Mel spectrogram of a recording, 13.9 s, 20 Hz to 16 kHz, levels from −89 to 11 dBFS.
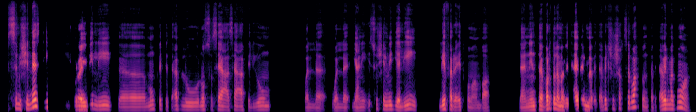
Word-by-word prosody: بس - - -2
مش 145 -2 -1
الناس 205 +10 +11
دي 190 - -6 0.5
قريبين 115 +1 +5
ليك 125 -1 -2 0.6
ممكن 130 +5 -9
تتقابلوا 115 -2 -6
نص 120 +1 -6
ساعة، 115 -4 0
ساعة 110 +1 -4
في 100 - -19
اليوم، 115 +4 -7 0.7
والّا 90 -1 -12
والّا 95 -1 -8
يعني 95 +2 -6
السوشيال 140 -3 -6
ميديا 125 -4 +1
ليه 125 +3 -2 0.4
ليه - - +6
فرقتكم 90 - -3
عن 85 0 -13
بعض؟ 85 0 -7 0.6
لأن 95 +3 -2
أنت 115 +1 +1
برضه - - +5
لما - - +5
بتقابل - - +3
ما - - +1
بتقابلش - - -7
الشخص - - -10
لوحده 195 - 0
أنت 95 - -15
بتقابل 140 0 +2
مجموعة. 140 - -1
115 Hz, 150 wpm, -28 LUFS, 100-130 Hz, 0.7 s, الناس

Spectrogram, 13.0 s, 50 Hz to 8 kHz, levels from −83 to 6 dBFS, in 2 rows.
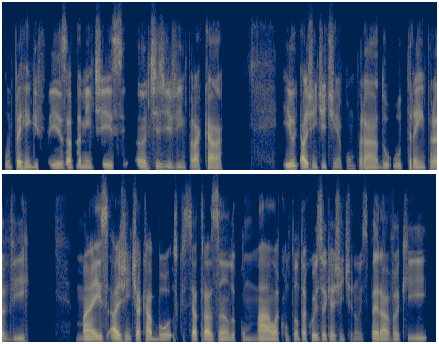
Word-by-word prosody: O 115 - -7
perrengue 110 -1 +3
foi 105 - -4
exatamente 100 +1 +1
esse, 95 +1 -2
antes 120 +3 0
de 120 -1 -2
vim 110 +1 -5
pra - - 0
cá. 85 +2 +2 0.9
Eu 125 +5 +4
a 110 - +10
gente 110 +1 0
tinha 115 +1 -3
comprado 95 -9 -2
o 130 +2 -5
trem 95 0 0
pra 120 +1 +2
vir, 90 -4 -6 0.7
mas 110 +3 +4
a 105 - +7
gente 115 0 0
acabou 105 -2 +1
que - - -12
se - - +3
atrasando 100 -1 +1
com 100 - -15
mala, 95 0 +2
com 90 - -15
tanta 105 +2 -3
coisa 100 -1 -1
que 110 - -7
a - - -1
gente 100 +1 -6
não 100 +1 -16
esperava 95 -4 0
que 90 -1 -6
105 Hz, 170 wpm, -25 LUFS, 95-110 Hz, 0.9 s, a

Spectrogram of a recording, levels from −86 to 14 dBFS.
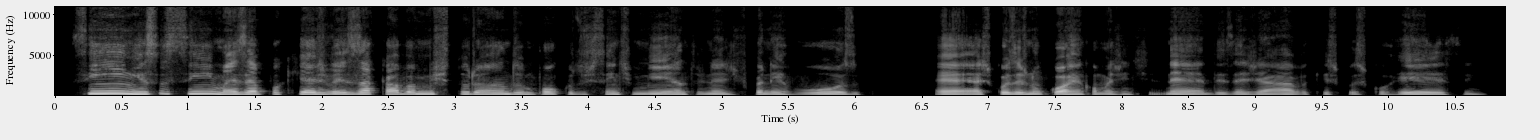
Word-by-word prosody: Sim, 295 -1 +7
isso 230 +4 +2
sim. 270 +1 +2
Mas 175 -6 +3
é 185 0 +5
porque, 205 +4 -6
às 220 -1 +5
vezes, 190 +5 0
acaba 220 +1 +2
misturando 220 -2 0
um 175 - -4
pouco 160 0 -3
dos 155 -1 -16
sentimentos, 155 +1 -4
né. 135 -2 -4
A - - -2
gente 135 0 -12
fica 150 - -5
nervoso. 140 +1 -3 0.5
Eh, 115 +1 0
as 120 0 -4
coisas 135 +1 +1
não 135 -2 -1
correm 135 +2 +3
como 130 -1 -9
a - - -3
gente, 130 0 -16
né, 135 -1 -3
desejava 120 +2 -6
que 125 - -23
as 120 - -19
coisas 120 - -17
corressem. 135 +3 -3
145 Hz, 180 wpm, -22 LUFS, 130-205 Hz, 0.5 s, Sim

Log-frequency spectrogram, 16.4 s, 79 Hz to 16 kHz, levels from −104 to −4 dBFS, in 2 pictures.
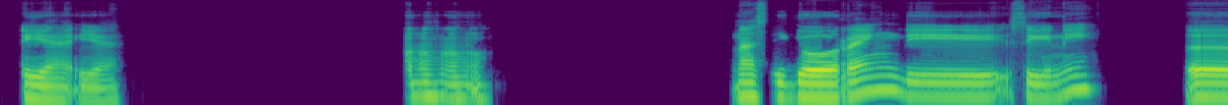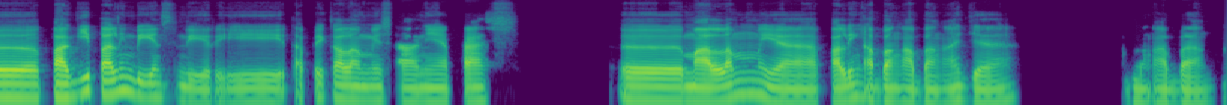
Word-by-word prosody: Iya 105 -3 +1
iya. 95 0 -4 1.9
Heeh 120 +1 -3
heeh. 110 -2 -4 1.6
Nasi 125 -1 -1
goreng 130 +9 +6
di 130 - 0 0.6
sini, 125 +9 -2 0.6
eee, 120 -1 +5
pagi 120 +6 +4
paling 135 +5 +2
bikin 120 -2 -2
sendiri 95 -1 -5
tapi - - -6
kalau 105 -2 +2
misalnya 95 -1 -4
pas, 95 0 -1 0.9
eee, 100 -1 +1
malem 100 +4 +3 0.2
ya 90 -1 -1
paling 95 +5 0
abang-abang 90 -2 -3
aja, 100 -3 -4 0.9
abang-abang. 90 -2 -5
105 Hz, 90 wpm, -25 LUFS, 95-120 Hz, 1.9 s, goreng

